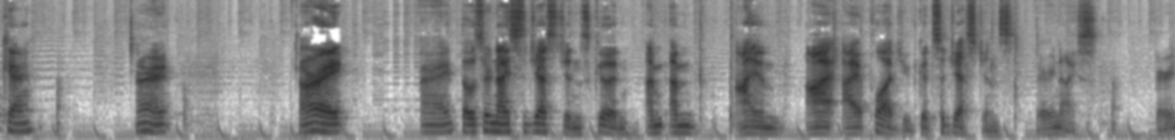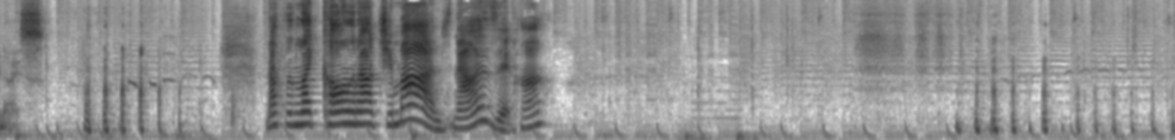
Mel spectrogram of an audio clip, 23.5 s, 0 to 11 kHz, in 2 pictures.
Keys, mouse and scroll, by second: 14.2 click, 17.8 click, 18.5 space, 19.1 space, 20.0-22.5 drag.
